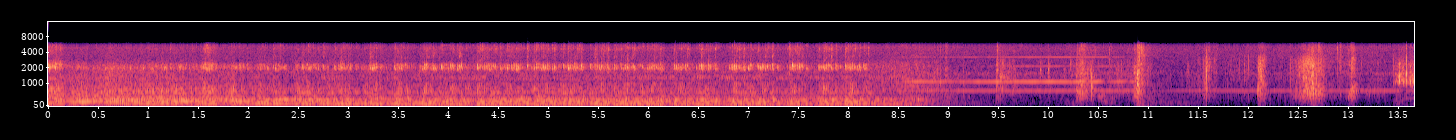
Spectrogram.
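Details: 2.8 V6 S15 with dual-outlet 40 series Delta Flow Flowmaster exhaust: deep, uneven, lopey idle about four pulses a second for eight seconds, then shuts off; rough idle, cause not identified.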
